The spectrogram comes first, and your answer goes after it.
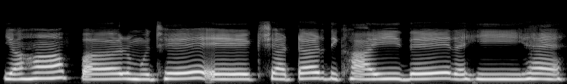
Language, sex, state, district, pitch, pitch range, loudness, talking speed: Hindi, female, Madhya Pradesh, Katni, 250 Hz, 240-265 Hz, -10 LUFS, 95 wpm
